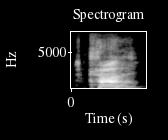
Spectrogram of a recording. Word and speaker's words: qi: kind of like karma is pronounced kai and you can also spell it k i but in scrabble it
